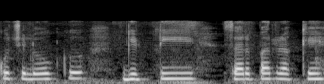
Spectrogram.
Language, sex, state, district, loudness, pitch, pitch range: Hindi, female, Uttar Pradesh, Lucknow, -15 LUFS, 255 Hz, 250-265 Hz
